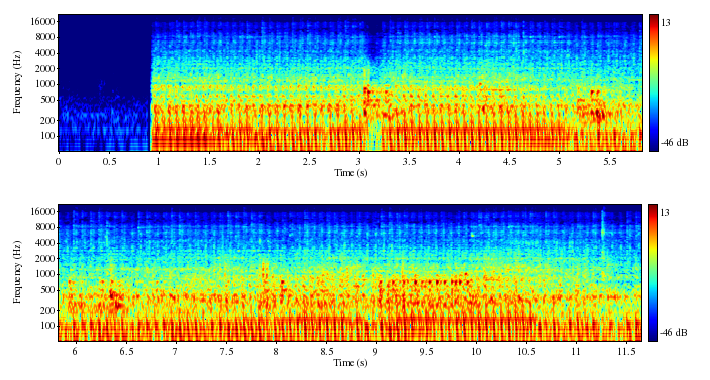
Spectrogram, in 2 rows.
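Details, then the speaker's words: Honda GCV160 engine on a Pubert wheeled brushcutter after repair of a broken exhaust valve rocker arm (low-power fault), tappets adjusted: catches after a moment and settles into a steady, even single-cylinder beat with no tapping; normal running. "Ahora suena como suena un motor de estos normal."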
